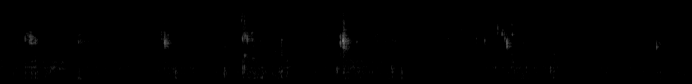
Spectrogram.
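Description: Faint, close-up mouth sounds of a person chewing fried chicken nuggets dipped in ranch: soft, irregular wet smacks and clicks, the loudest about three and a half seconds in.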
